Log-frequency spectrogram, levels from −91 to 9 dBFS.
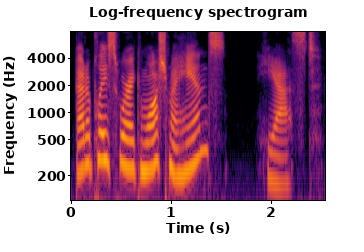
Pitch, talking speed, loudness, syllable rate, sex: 245 Hz, 260 wpm, -17 LUFS, 6.4 syllables/s, female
